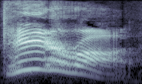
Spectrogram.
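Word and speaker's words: Qi'ra: When you spell it Kira, Q-I apostrophe R-A, you're like, ooh, that's some funky Star Wars. No, it's not. It's just Kira.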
